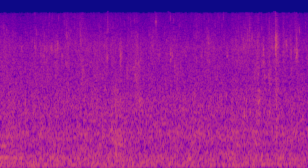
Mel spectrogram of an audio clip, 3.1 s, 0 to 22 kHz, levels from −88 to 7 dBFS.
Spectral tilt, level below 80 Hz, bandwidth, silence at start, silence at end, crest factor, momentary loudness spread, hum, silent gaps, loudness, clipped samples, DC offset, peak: -2 dB/octave; -50 dBFS; 16.5 kHz; 0 s; 0 s; 20 dB; 3 LU; none; none; -32 LUFS; under 0.1%; under 0.1%; -14 dBFS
